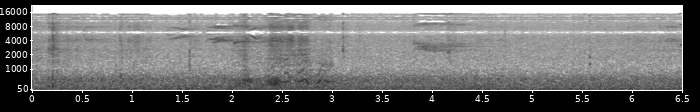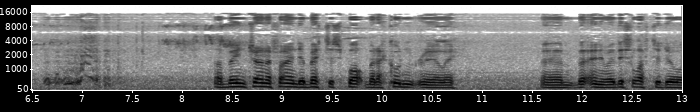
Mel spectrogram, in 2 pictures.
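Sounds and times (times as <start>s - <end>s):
faint bird chirps: 1.4s - 3.0s, 3.8s - 4.5s, 6.3s - 7.2s, 7.8s - 10.8s.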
